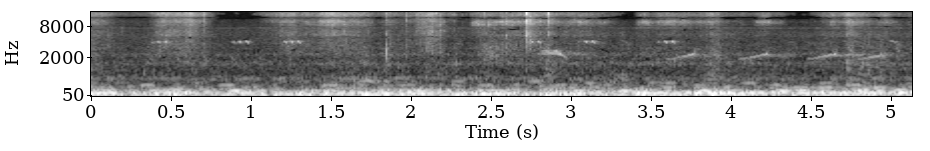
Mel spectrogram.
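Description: Faint bird chirps, a few short, sliding calls, more of them in the second half, over a low steady rumble.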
